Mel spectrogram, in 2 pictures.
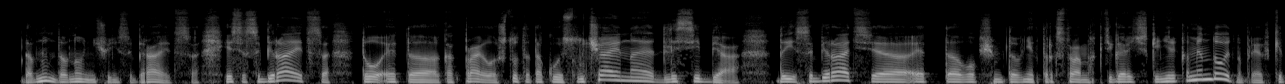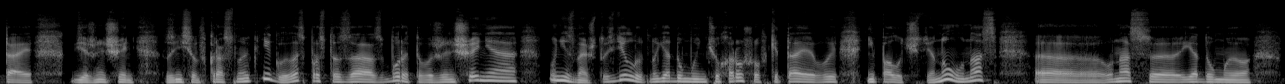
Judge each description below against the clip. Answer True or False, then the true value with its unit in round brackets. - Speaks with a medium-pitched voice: False (120 Hz)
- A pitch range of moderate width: True (4.7 semitones)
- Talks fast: False (150 wpm)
